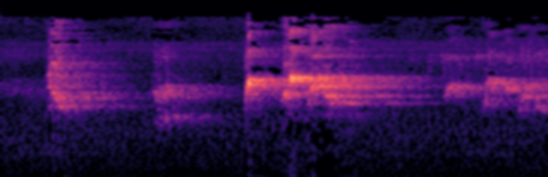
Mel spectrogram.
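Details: Red-whiskered bulbul song of short, bright whistled phrases, one long warbled note in the middle and quicker chirping notes around it, in a quiet setting.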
